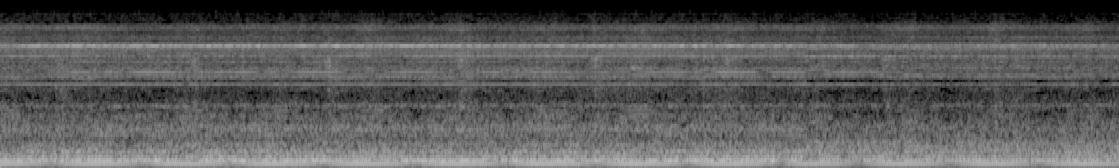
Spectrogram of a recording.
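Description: A low, steady drone that swells and fades a little under twice a second, with a thin high whine above it: an ominous ambient drone from a horror score.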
